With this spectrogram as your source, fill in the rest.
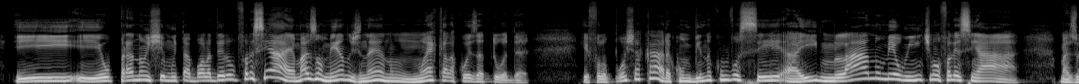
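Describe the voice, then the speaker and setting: A man's fairly high, dark, mellow voice with very wide pitch swings at a fairly quick pace, in a dry, close sound with no echo. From Rio de Janeiro, Brazil. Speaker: entrepreneur. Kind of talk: interview testimony.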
